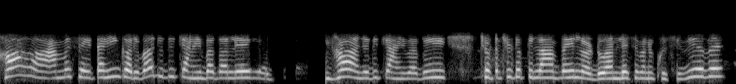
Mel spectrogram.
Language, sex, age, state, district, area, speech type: Odia, female, 18-30, Odisha, Jagatsinghpur, urban, conversation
